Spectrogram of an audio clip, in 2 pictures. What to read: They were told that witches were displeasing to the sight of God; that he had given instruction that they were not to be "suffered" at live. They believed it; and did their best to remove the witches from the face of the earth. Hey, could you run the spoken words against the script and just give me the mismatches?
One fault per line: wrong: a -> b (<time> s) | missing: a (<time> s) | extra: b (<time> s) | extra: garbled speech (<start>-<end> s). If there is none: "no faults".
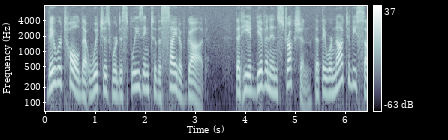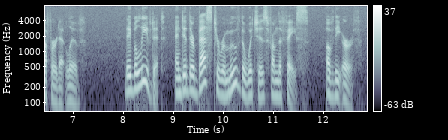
no faults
